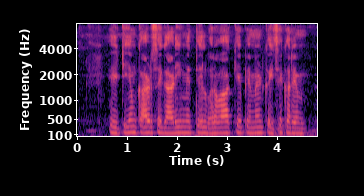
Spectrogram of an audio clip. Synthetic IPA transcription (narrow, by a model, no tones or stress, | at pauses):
eːʈiɛmkaːɾɖseɡaːɽimẽt̪eːlbʱəɾʋakepeːmẽɳʈkəɪsekəɾem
